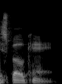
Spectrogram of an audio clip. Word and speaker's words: Spokane: to know that, but there's an E in there. It's Spokane is a very, very fair, I feel like, pronunciation there. I understand. I'll wear Zach Veen being too low. I'm gonna just say it should be Spokane.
